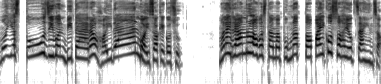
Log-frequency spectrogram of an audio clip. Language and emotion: Nepali, angry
